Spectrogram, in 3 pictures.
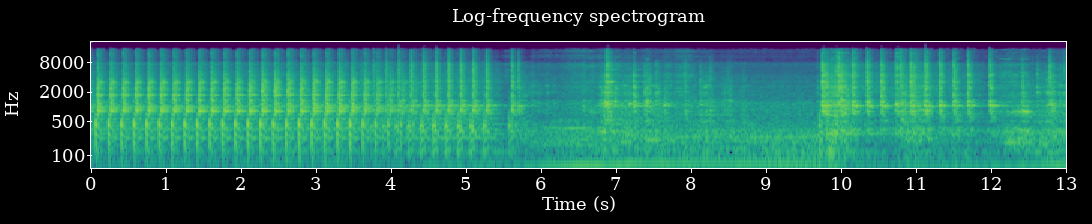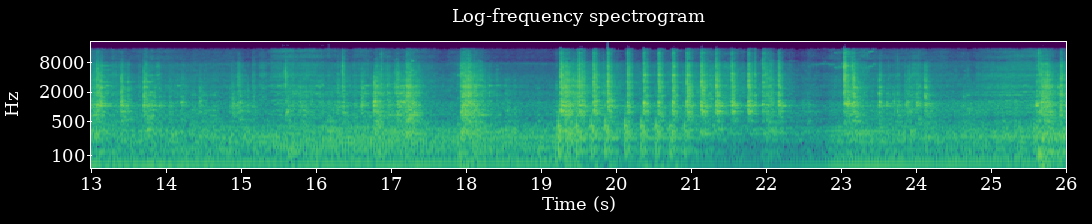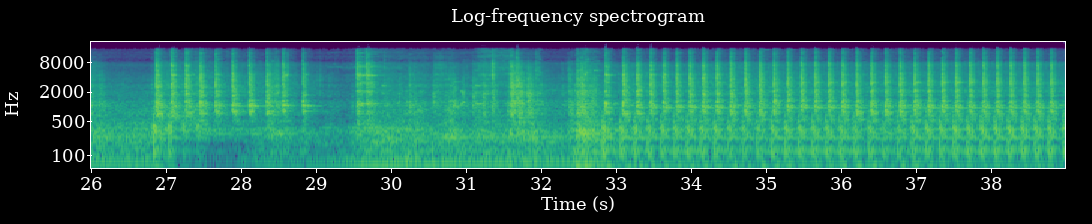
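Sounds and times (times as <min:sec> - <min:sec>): breaker hammering concrete: 0:00.0 - 0:05.9, 0:19.2 - 0:22.4, 0:26.8 - 0:29.9, 0:31.7 - 0:38.9.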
